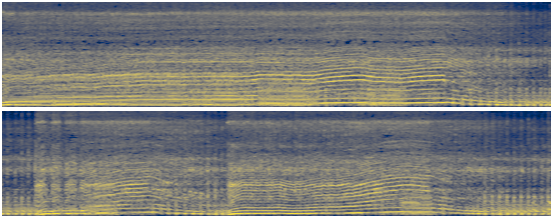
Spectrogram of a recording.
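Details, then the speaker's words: Abandoned roadside two-stroke hedge trimmer, reassembled with throttle cable refitted: steady buzz rising and falling cleanly with throttle blips; runs healthy. "Yeah! What a sweetheart. It's pretty cool."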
